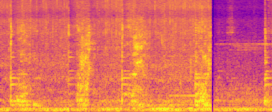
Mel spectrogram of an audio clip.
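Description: Beef frying in foaming mustard oil, a loud continuous sizzle with stirring scrapes, briefly dropping out near the end before resuming.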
